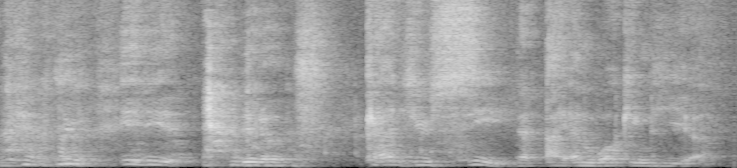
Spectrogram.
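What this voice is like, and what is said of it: Put-on French accent. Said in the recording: “with a sweet French accent ... the French, they have a way of saying things, you know, where it's got more sting”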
